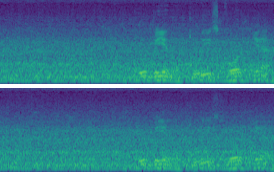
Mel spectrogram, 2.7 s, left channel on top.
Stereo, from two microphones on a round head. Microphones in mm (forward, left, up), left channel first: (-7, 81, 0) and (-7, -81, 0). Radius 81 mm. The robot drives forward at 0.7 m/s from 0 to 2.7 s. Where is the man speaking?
40° left (ahead or behind), 1.4 m; by 2.8 s 30° left (ahead or behind), 1.8 m.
